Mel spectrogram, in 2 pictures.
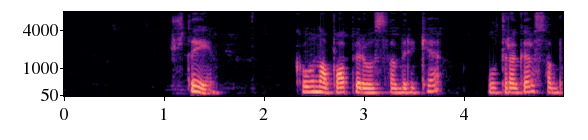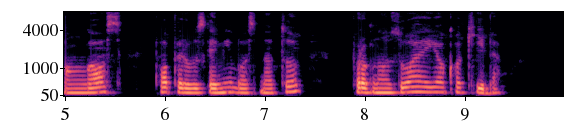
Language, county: Lithuanian, Kaunas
